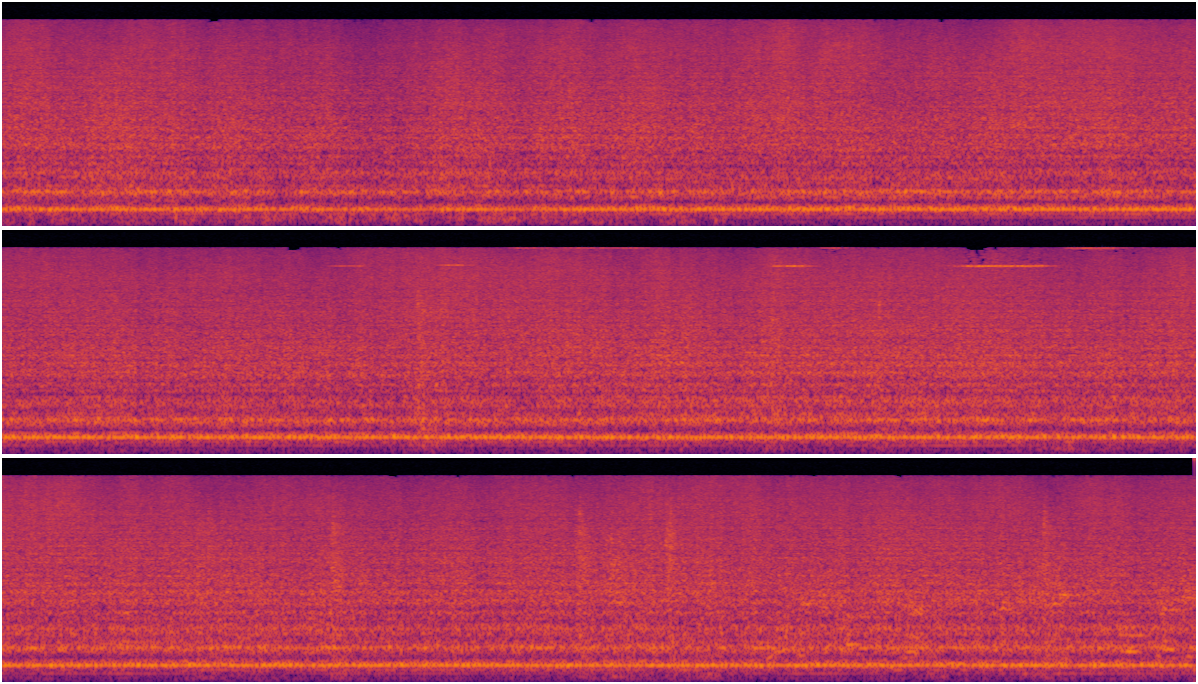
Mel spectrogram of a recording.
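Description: Steady, loud hum of the BC Ferries vessel MV Salish Eagle's shipboard machinery: a constant drone with one strong mid-pitched tone and a fainter tone above it.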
